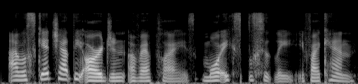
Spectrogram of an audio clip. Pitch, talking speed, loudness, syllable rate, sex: 175 Hz, 235 wpm, -20 LUFS, 5.6 syllables/s, female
